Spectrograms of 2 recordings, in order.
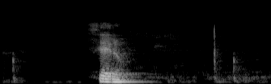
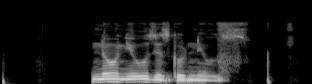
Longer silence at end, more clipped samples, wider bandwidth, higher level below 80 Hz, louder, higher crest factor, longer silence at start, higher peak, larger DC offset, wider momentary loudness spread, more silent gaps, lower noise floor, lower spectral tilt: first, 1.3 s vs 0.45 s; neither; about the same, 7.4 kHz vs 7.6 kHz; second, -72 dBFS vs -54 dBFS; second, -23 LUFS vs -16 LUFS; about the same, 20 dB vs 16 dB; first, 1 s vs 0 s; second, -8 dBFS vs -4 dBFS; neither; first, 26 LU vs 17 LU; neither; about the same, -69 dBFS vs -69 dBFS; about the same, -7.5 dB/octave vs -6.5 dB/octave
